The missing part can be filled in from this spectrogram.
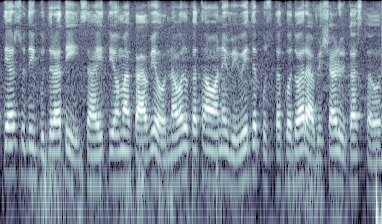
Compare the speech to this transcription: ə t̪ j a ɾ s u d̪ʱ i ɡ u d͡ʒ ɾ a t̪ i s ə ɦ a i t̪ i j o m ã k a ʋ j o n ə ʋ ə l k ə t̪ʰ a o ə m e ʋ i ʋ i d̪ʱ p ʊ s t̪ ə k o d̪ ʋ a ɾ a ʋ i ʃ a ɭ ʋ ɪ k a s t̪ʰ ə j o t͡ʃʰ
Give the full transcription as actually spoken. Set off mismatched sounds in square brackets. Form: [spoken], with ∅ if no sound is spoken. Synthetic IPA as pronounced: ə t̪ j a ɾ s u d̪ʱ i ɡ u d͡ʒ ɾ a t̪ i s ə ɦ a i t̪ i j o m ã k a ʋ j o n ə ʋ ə l k ə t̪ʰ a o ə [n] e ʋ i ʋ i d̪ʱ p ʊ s t̪ ə k o d̪ ʋ a ɾ a ʋ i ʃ a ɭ ʋ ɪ k a s t̪ʰ ə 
